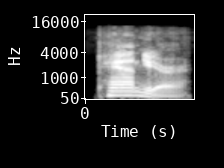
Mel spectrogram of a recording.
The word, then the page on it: pannier: American English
